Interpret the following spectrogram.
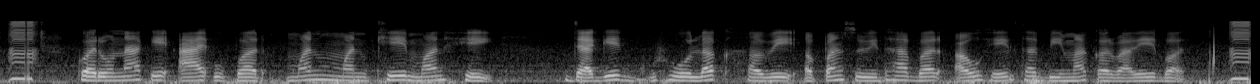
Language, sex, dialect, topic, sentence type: Chhattisgarhi, female, Eastern, banking, statement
